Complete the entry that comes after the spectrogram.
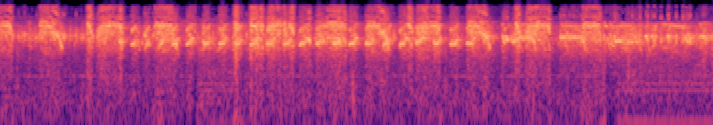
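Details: Swiftlet calling sound used to lure swiftlets: a dense, continuous chatter of high, rapid chirps and twitters overlapping one another, with no clear pauses, and soft thuds scattered throughout.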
